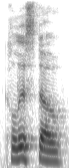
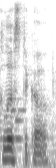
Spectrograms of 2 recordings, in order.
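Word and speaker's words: Callisto: a platinum ciso protocol ciso Kalisto protocol whoa he pronounced it correctly I don't know why I call it kiso the Kalisto protocol I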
